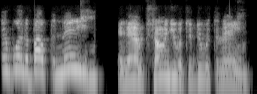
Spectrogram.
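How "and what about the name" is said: high, put-on whiny student question; mocking student. Teacher mocking students asking about the name, high and put-on. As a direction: make fun of a clueless student. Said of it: "come in like".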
